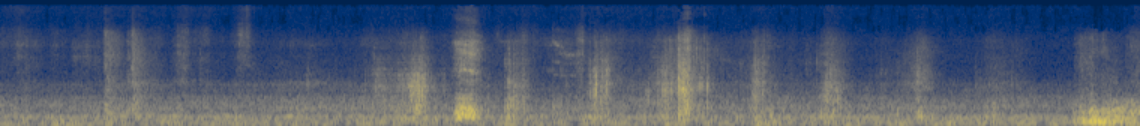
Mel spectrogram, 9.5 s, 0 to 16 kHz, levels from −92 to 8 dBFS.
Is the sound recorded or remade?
recorded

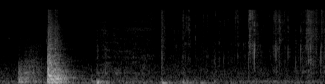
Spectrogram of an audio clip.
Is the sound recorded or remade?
recorded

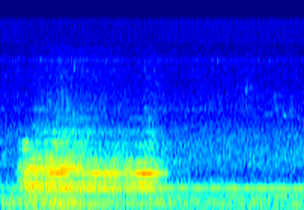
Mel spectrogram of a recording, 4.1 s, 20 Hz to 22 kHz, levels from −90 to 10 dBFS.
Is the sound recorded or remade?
recorded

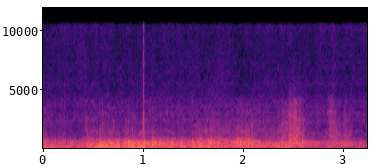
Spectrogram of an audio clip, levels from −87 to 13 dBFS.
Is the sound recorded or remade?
remade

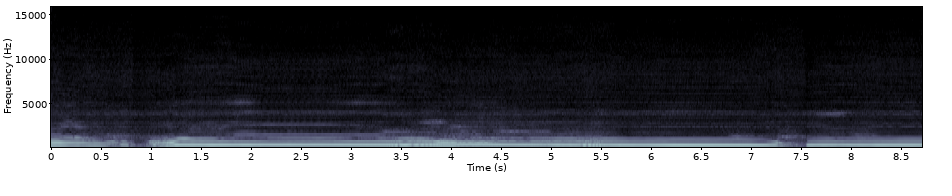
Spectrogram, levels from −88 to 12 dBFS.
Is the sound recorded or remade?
remade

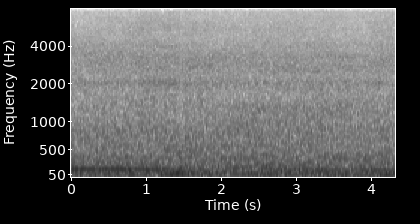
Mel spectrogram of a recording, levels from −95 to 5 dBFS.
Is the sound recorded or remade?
recorded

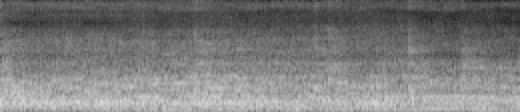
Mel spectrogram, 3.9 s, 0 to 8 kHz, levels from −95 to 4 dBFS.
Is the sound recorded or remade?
remade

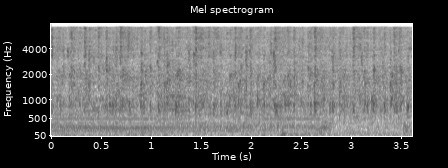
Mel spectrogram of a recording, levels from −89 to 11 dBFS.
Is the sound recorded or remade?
remade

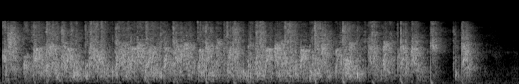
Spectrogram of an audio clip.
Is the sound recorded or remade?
remade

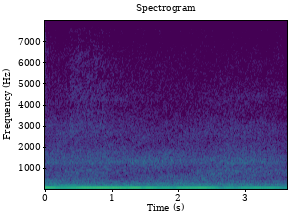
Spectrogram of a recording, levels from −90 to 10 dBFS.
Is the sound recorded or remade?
recorded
